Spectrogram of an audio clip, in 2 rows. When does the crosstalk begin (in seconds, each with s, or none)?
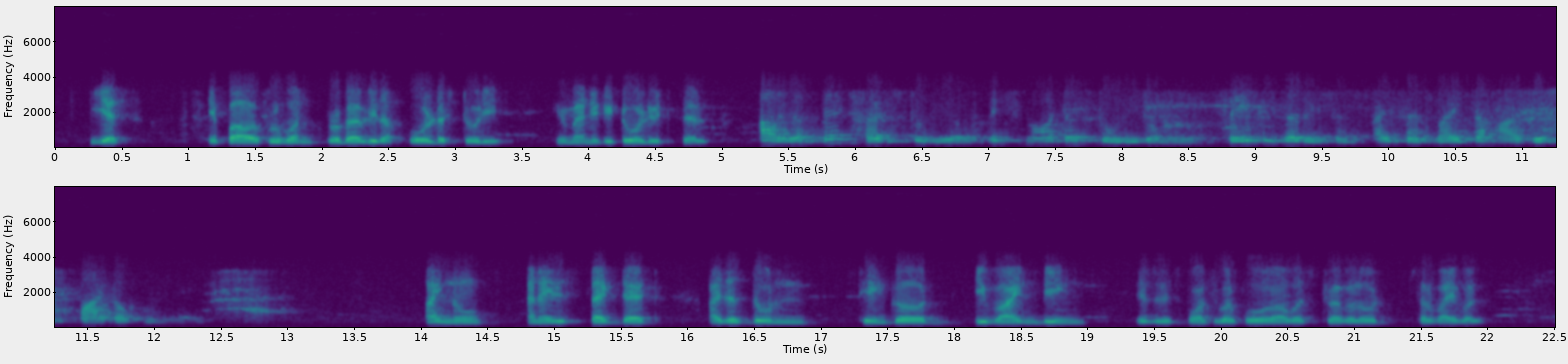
none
